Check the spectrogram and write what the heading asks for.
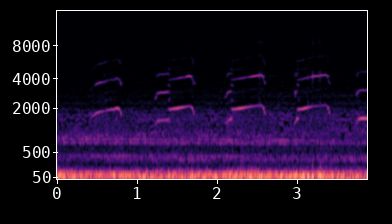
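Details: Wild bald eagle at its nest in Southwest Florida, 26 November 2022, as the male brings prey to his mate, caught by a nest camera: five thin, rising, whistled notes, each about a second apart, over a steady low hum.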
